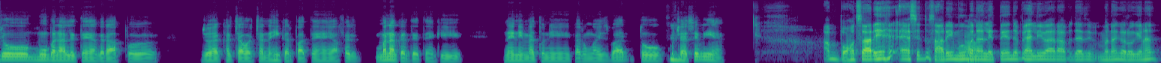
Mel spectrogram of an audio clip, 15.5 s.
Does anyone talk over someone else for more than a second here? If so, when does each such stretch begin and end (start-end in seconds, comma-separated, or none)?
none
